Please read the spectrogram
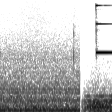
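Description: Faint room tone with a low steady hum. Then a sudden cut, and just before the end a bright, high chime rings out as a logo sting begins.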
